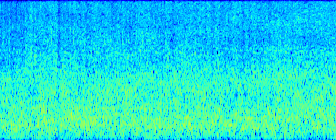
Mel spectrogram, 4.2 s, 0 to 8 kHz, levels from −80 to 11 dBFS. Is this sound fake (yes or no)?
yes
